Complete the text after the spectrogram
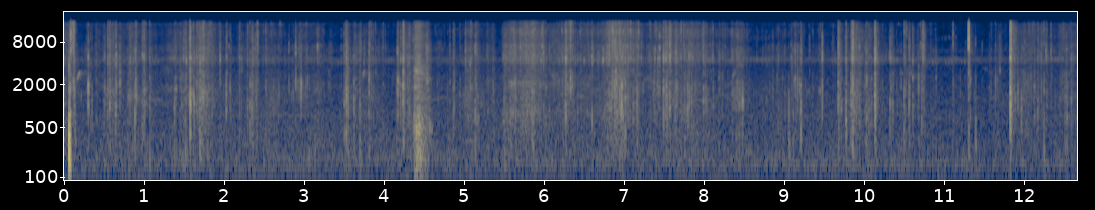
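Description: A stick scrapes and pokes at crumbling rotten wood inside a tree trunk.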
